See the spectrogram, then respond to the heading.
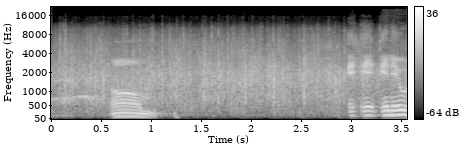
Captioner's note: audience applause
